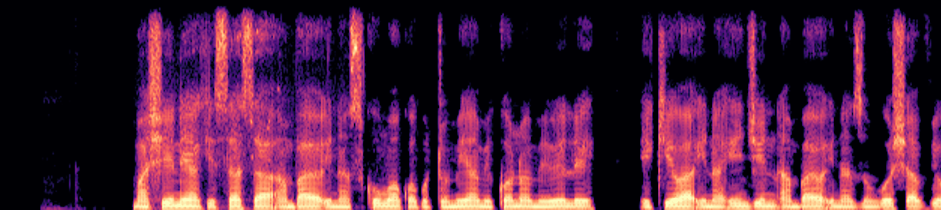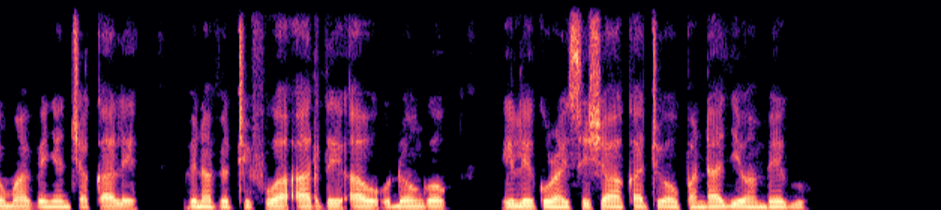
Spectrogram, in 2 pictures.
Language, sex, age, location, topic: Swahili, male, 25-35, Dar es Salaam, agriculture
